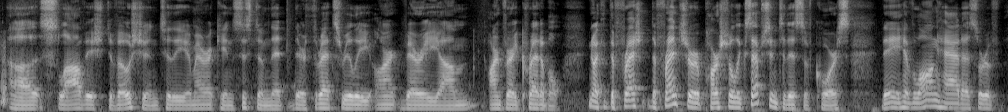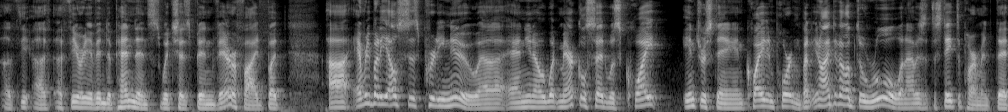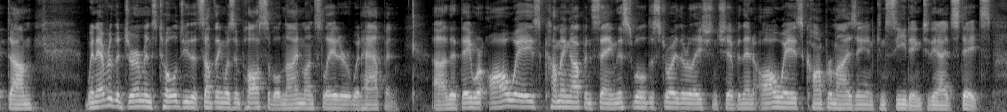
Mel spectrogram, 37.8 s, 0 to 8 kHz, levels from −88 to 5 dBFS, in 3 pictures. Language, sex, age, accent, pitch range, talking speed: English, male, 40-59, American, 110-145 Hz, 195 wpm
